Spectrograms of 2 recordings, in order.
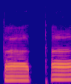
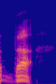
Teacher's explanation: Softening of the takara to a dakara.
